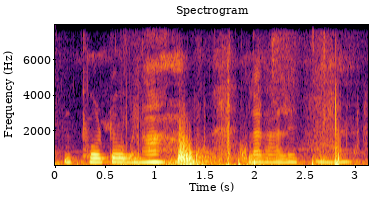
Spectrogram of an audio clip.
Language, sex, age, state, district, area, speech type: Hindi, female, 18-30, Bihar, Madhepura, rural, spontaneous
